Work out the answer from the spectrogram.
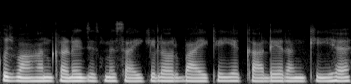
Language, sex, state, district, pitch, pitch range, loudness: Hindi, female, Uttar Pradesh, Budaun, 160 Hz, 155-165 Hz, -14 LUFS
